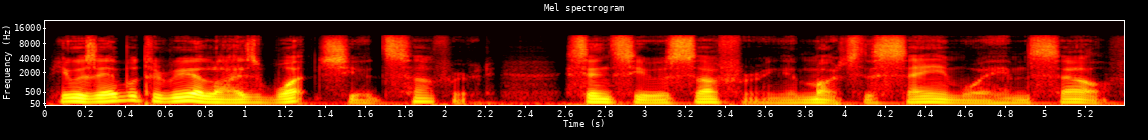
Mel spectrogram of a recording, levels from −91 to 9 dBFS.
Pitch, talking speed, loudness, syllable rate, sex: 90 Hz, 210 wpm, -20 LUFS, 5.7 syllables/s, male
